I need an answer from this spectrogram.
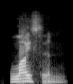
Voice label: "lysin", American

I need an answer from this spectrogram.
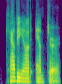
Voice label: "caveat emptor", American

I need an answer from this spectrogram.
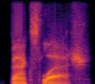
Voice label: "backslash", American

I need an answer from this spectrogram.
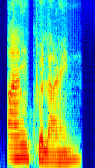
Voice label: "inquiline", Indian

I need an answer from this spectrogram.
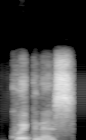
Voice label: "quickness", Indian

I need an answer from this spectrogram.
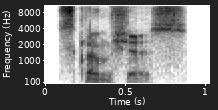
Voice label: "scrumptious", British

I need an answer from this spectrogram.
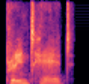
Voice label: "printhead", Indian; Dictionary

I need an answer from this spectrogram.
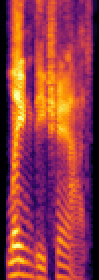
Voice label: "langue de chat", American

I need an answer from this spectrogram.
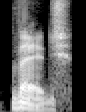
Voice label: "veg", British

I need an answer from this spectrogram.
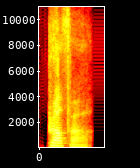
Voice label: "proffer", Indian; Dictionary

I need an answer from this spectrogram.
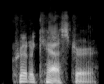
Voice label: "criticaster", American

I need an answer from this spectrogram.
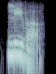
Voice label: "lever", Indian

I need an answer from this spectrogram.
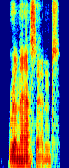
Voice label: "renascent", British

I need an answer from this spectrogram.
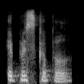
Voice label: "episcopal", Indian

